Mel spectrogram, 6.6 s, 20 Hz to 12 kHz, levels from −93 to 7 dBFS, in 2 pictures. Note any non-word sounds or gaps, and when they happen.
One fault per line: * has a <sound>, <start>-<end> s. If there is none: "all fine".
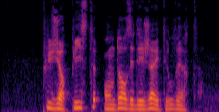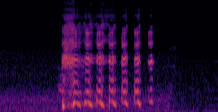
* has a laugh, 4.2-5.7 s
